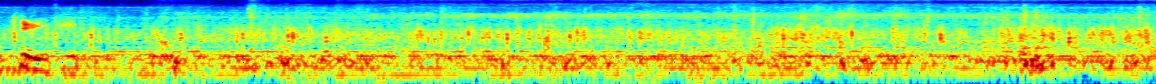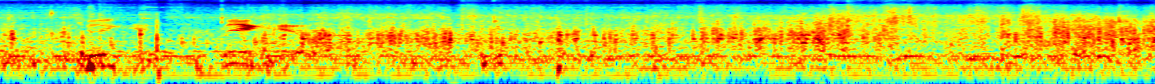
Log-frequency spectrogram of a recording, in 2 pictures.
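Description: Tyres roll and crunch over a dirt trail.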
